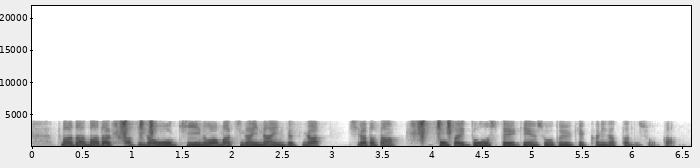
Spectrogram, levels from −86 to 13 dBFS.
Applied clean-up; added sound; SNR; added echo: neural mask model RNNoise.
